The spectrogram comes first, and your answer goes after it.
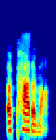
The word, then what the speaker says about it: Appomattox: Grant in the little Virginia town of Appomattox.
